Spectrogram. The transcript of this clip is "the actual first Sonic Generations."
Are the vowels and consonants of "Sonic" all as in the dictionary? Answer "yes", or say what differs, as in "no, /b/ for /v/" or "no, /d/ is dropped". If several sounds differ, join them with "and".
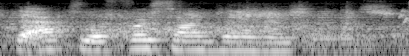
no, /n/ is dropped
